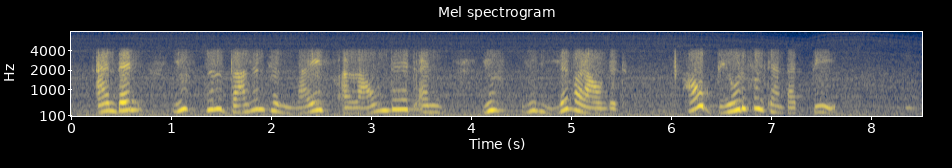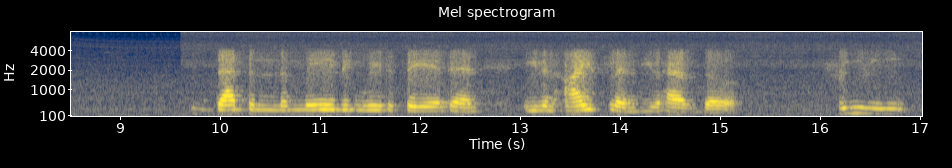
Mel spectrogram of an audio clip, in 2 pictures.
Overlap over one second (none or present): none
